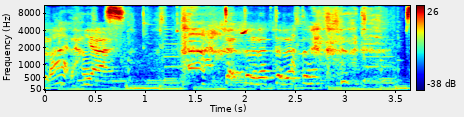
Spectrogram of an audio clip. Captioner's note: laughing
